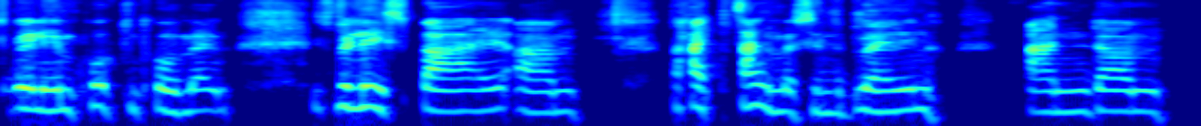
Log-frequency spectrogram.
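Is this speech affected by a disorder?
Yes: deafness; relies on lip reading, struggles to hear baby cry or tones of sounds.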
